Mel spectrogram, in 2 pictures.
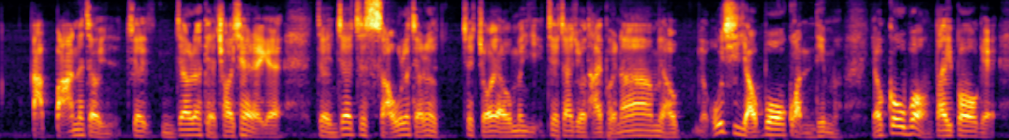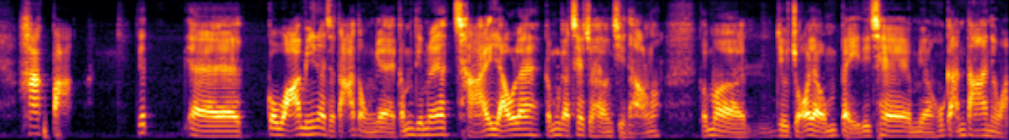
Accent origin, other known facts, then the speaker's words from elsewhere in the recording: Hong Kong; 我覺得作為香港人唯有自強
